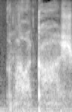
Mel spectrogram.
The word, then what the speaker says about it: Malagasy: When I talk about English Malagasy, it's actual Malagash, right? Hello, in English we'd say Manahoana, but it's pronounced Manaon.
